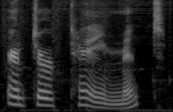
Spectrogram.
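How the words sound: It is said in a Doctor Evil impression.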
